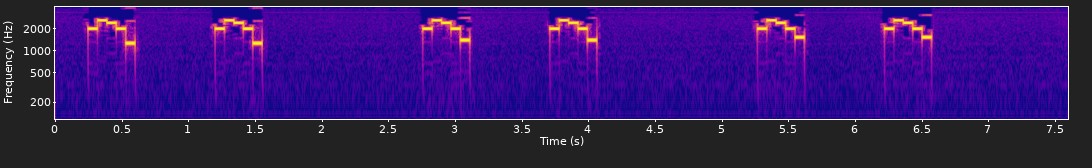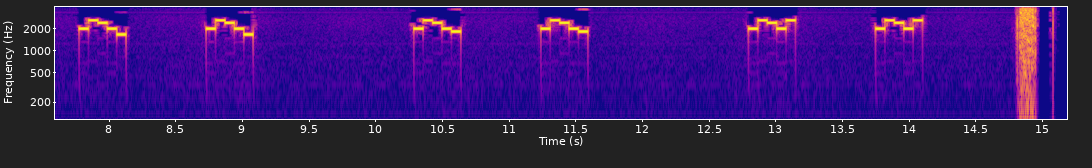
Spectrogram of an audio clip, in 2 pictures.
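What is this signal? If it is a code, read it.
Five-tone selective call (ZVEI), heard as quick runs of five tones, tones of about 70 ms. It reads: 88083 88083 88084 88084 88085 88085 88086 88086 88087 88087 88088 88088
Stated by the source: ZVEI five-tone call received by SDR.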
